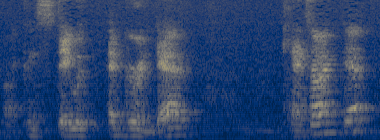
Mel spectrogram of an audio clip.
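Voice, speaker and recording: A man's voice: a little high, big pitch swings, unhurried, sharp tone, exaggerated voice. A man on stage playing a hurt, defiant eighteen-year-old son in a family drama. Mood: anxious. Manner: respectful, then bitter and protesting. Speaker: stage actor. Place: indoor theatre stage, recorded from afar. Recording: roomy theatre, distant mic, hissy background.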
